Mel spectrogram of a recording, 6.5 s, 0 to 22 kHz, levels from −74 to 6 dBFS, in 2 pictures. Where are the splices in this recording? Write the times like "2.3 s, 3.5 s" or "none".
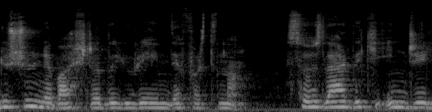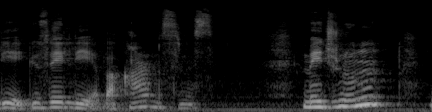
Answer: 2.1 s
